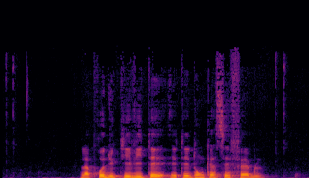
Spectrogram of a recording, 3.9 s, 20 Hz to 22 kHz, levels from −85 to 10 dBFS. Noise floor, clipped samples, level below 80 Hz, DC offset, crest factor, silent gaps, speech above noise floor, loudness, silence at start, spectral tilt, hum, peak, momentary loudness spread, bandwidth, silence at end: -52 dBFS; under 0.1%; -54 dBFS; under 0.1%; 18 dB; none; 33 dB; -19 LUFS; 1 s; -7.5 dB/octave; none; -2 dBFS; 7 LU; 16 kHz; 0.6 s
